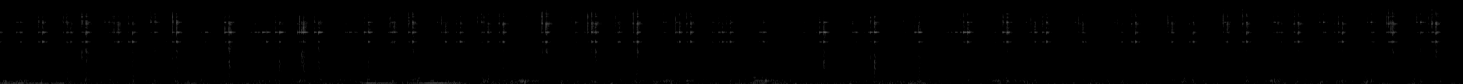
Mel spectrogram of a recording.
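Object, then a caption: Glass champagne bottle. Long nails tap rapidly across a hand-held dark glass sparkling wine bottle with a foil top, striking both the glass and its label. The result is a quick, uneven run of dozens of crisp, bright clicks and ticks that die away almost instantly, with a faint high glassy ring and little low-end body.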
